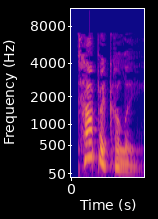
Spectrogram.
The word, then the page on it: topically: British English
